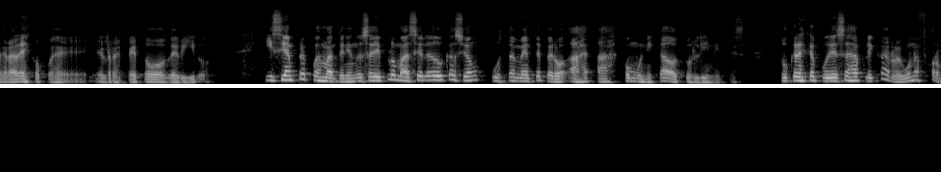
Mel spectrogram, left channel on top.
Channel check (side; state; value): right; silent; digital silence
